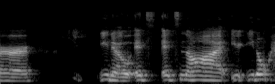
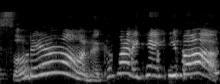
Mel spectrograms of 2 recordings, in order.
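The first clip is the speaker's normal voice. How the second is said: mock very high, shrill, loud, swooping gadget-voice yell; 12 semitones higher, 5 dB louder than usual. Voicing an overloaded phone yelling at its owner: voicing a phone yelling. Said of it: "my computer and my phone yell at me".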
